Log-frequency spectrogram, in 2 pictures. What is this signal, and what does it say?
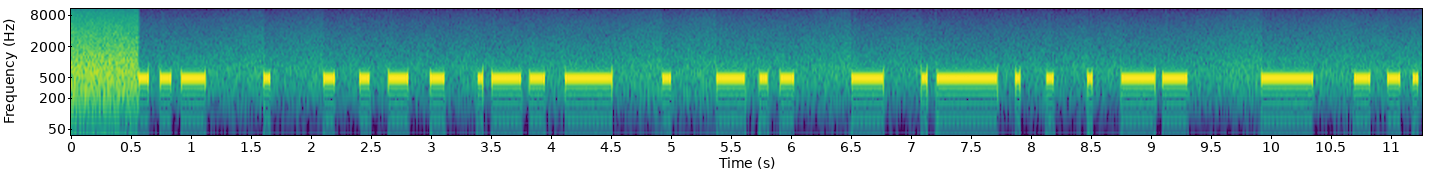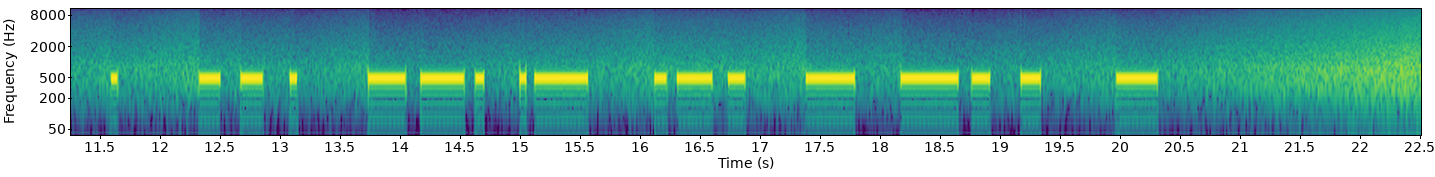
Beeps of irregular length. There is no code.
